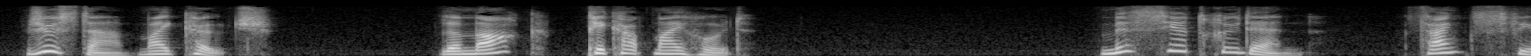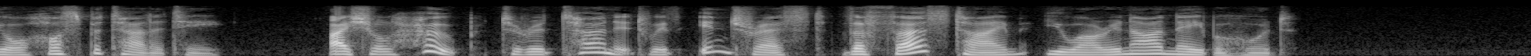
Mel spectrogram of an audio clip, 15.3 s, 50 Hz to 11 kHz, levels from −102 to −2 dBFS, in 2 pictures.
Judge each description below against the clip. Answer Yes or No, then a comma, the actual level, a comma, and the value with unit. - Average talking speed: No, slow, 120 wpm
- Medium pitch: Yes, medium, 170 Hz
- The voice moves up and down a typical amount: No, wide, 7.8 semitones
